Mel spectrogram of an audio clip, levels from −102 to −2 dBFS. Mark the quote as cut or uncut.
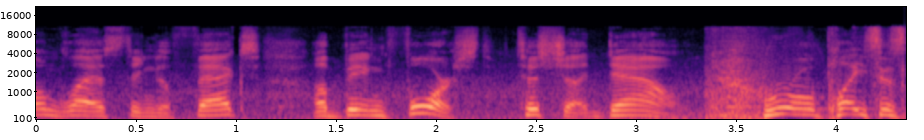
cut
